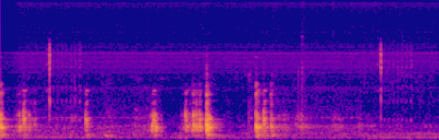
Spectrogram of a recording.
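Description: Scissors cutting the stems of a bunch of silk roses, with handling noise from the flowers. There are about half a dozen separate snips and knocks, the loudest at the start and just before four seconds in, and a sharp click near the end.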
